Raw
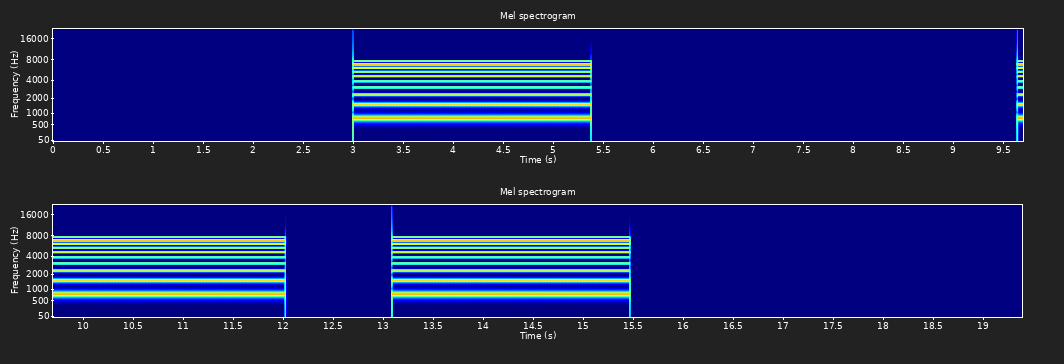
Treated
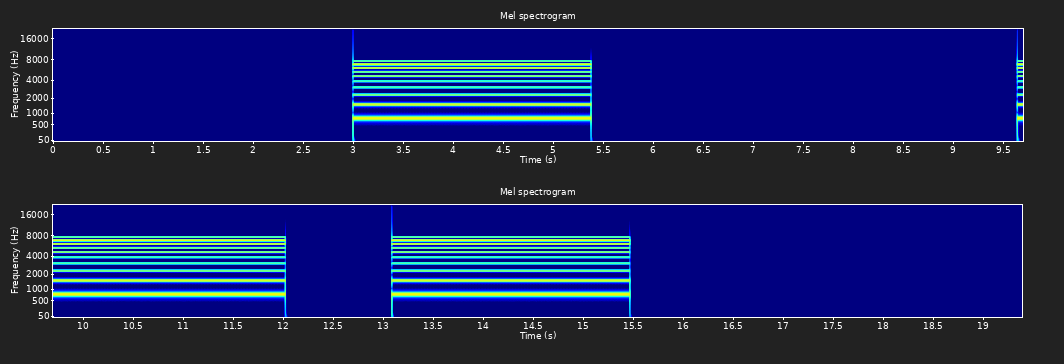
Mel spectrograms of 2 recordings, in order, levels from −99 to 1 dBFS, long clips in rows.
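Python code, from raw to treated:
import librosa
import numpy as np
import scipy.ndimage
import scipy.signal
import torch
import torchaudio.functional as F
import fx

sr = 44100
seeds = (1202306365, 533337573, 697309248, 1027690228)

y = scipy.signal.sosfilt(scipy.signal.butter(2, 49.0, 'highpass', fs=sr, output='sos'), x)
y = F.gain(torch.from_numpy(y), -7.0).numpy()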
